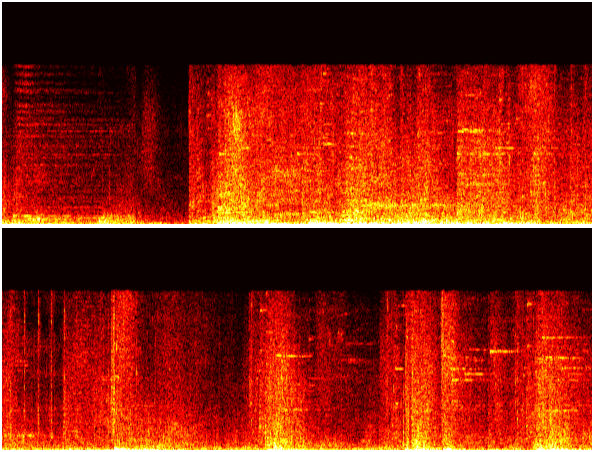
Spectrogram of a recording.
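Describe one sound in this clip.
Magic spells whoosh and burst in a video game battle.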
